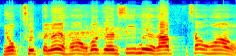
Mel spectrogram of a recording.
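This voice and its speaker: A man with an Isan Thai accent giving a fast live sales pitch as a livestock seller, politely repeating himself. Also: flat delivery, noisy background. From northeastern Thailand. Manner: polite, repetitive, ends phrases with polite particles.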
